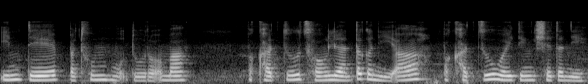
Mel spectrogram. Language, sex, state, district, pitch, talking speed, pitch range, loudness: Mizo, female, Mizoram, Aizawl, 200 Hz, 225 wpm, 190-215 Hz, -15 LUFS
